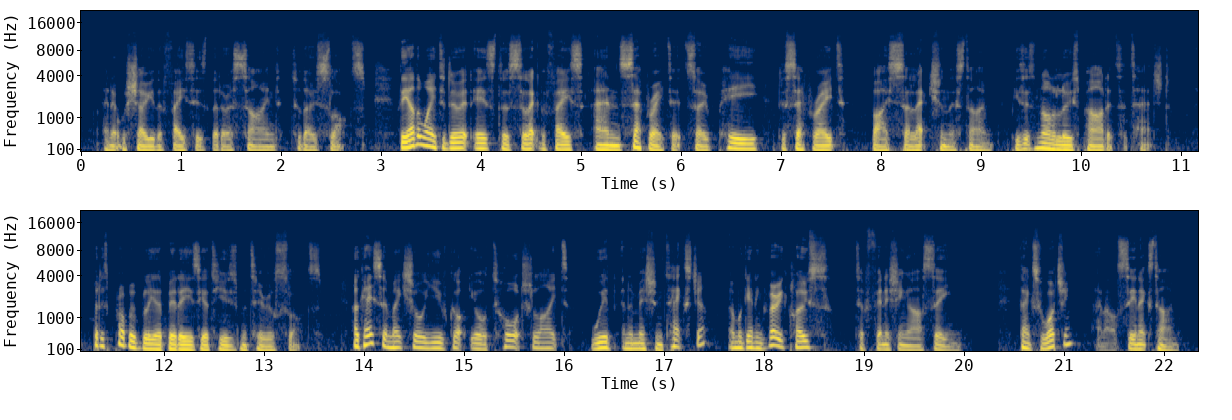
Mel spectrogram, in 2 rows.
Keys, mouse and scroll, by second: 3.9 click, 13.7-14.2 scroll down 1, 14.2-22.3 shift+middle drag.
